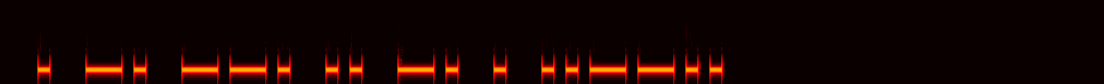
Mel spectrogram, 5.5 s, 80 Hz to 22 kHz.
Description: Morse code, heard as a keyed tone, about 20 wpm, 700 Hz. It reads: ENGINE?
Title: Sentences from Top 1500 Words 20wpm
